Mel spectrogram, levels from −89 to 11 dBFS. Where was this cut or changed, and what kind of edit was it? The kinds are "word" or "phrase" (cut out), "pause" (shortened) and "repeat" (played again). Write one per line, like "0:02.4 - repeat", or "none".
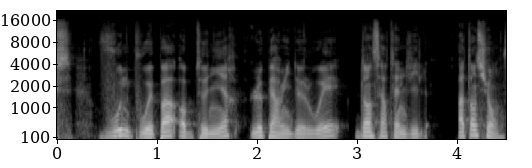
0:02.9 - pause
